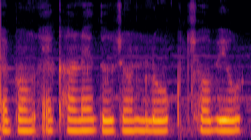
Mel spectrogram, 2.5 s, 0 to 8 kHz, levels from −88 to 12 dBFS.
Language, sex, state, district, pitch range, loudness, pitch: Bengali, female, Tripura, Unakoti, 220-225 Hz, -15 LUFS, 220 Hz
